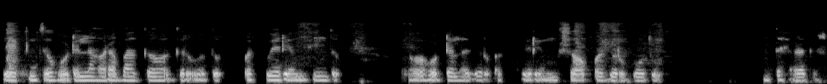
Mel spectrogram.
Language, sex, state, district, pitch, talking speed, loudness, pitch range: Kannada, female, Karnataka, Gulbarga, 185 Hz, 100 wpm, -19 LUFS, 170-205 Hz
